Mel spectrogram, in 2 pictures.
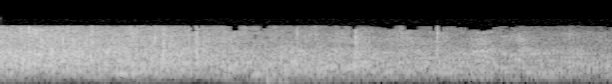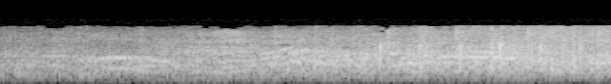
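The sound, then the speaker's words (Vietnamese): At a rose-pinning ceremony at a Buddhist monastery, an audience applauds to welcome a child singer. Steady clapping blends with crowd chatter and swells louder toward the end. “Xin mời chúng ta có một vòng vỗ tay để chào đón Bé Anh Trường.”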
